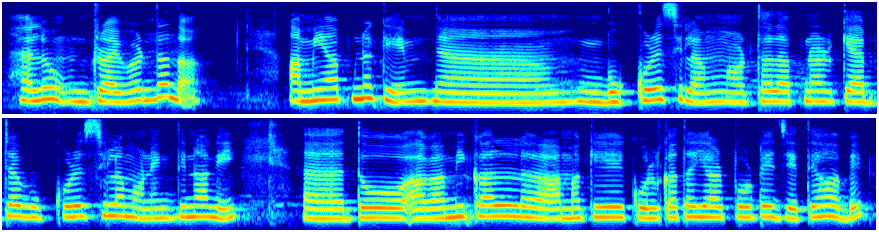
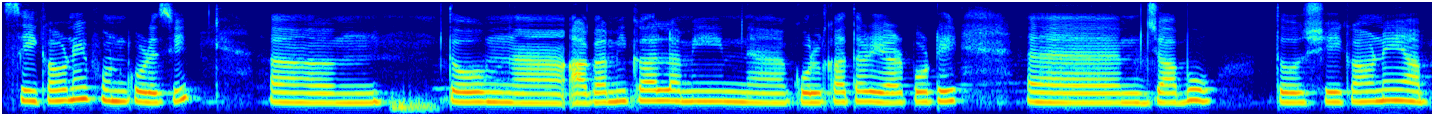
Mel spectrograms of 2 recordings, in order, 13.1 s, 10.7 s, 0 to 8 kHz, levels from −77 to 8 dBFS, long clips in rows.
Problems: none marked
